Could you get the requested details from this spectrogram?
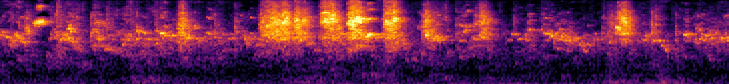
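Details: African grey parrots kept as pets, mating indoors; hissy, raspy high-pitched chirps in irregular bursts, building to the loudest stretch mid-way and then easing off, over a faint low hum.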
